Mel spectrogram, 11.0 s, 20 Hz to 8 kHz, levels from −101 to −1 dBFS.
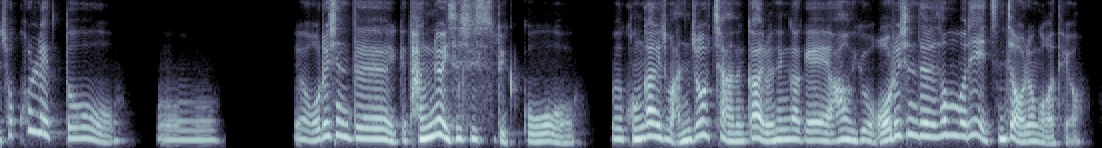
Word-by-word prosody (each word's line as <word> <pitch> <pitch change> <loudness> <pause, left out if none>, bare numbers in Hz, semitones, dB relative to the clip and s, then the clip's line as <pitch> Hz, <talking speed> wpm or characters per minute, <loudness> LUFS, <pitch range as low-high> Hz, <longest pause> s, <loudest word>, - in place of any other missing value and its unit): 초콜릿도 225 - -5 0.3
어 190 - -9 0.7
'어르신들 215 0 0
이렇게 165 0 -4
당뇨 235 - +5
있으실 215 -1 +1
수도 195 -3 -6
있고 155 -3 -5 0.2
그 210 -1 -1
건강이 230 +5 +4
좀 205 -3 -1
안 175 +3 +1
좋지 270 +5 0
않을까?'이런 170 +2 +2
생각에 185 -3 +1
아우 195 +4 +1
이거 180 0 -2
어르신들 265 - +1
선물이 275 -5 0
진짜 205 +4 +2
어려운 165 +2 0
것 145 - -4
같아요. 125 +1 -9
200 Hz, 310 characters per minute, -21 LUFS, 170-245 Hz, 0.7 s, 당뇨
